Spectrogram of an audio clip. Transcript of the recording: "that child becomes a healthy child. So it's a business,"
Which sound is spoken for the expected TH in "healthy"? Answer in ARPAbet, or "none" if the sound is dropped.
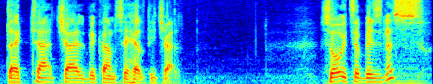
T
